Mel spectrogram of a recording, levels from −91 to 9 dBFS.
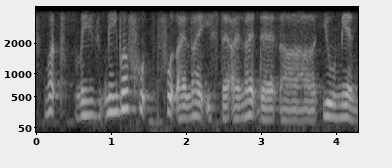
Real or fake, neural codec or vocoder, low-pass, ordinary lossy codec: fake; vocoder, 44.1 kHz, 128 mel bands every 512 samples, BigVGAN v2; 3.6 kHz; none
